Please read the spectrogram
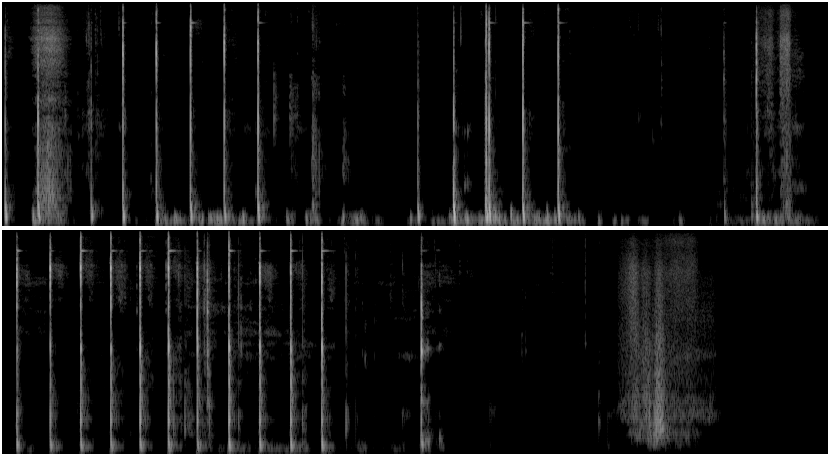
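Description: Small hand hammer striking and chipping at rock and gravel: sharp taps in runs of about three to four a second, with short pauses between them. A brief scuffing rustle comes near the end.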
